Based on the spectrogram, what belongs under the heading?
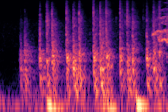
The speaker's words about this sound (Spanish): ¿Caballo? ¡Cale! ¡Vamos! Perdona, pero eso es un tío con dos cocos, ¿no? Sí, es verdad. Parece sacado de una obra estas de teatro, ¿no? De radiofónico.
